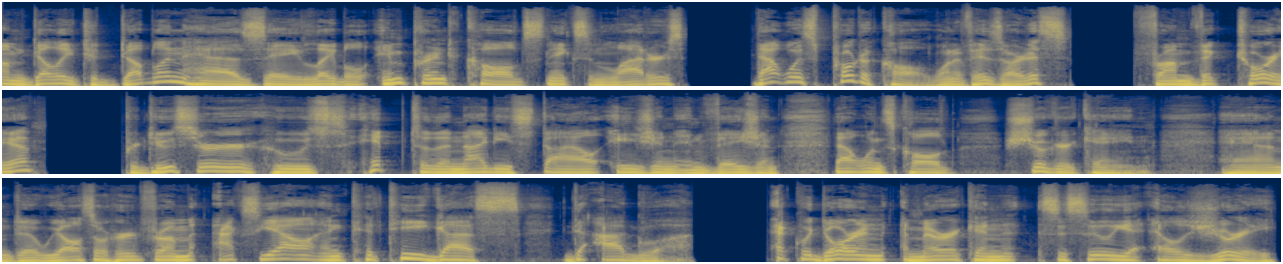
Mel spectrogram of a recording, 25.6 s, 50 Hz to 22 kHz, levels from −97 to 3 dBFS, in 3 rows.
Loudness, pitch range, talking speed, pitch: -17 LUFS, 100-135 Hz, 115 wpm, 115 Hz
